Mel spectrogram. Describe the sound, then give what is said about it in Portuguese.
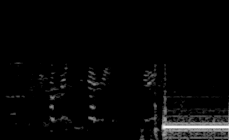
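A telephone call signal sounds while someone phones another person: a loud, steady single-pitch tone that starts after some brief talk and holds unbroken to the end. “Tô ligando pro José.”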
